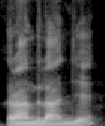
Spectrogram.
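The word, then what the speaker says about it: Karandlaje: बीजेपी एमपी and union minister Shobha, BJP एमपी हैं, बीजेपी के सांसद हैं, एंड यूनियन मिनिस्टर हैं, केंद्रीय मंत्री शोभा करांदलाजे, इसका प्रोनाउंसिएशन है करांदलाजे, वन ऑफ द सिग्नेटरीज,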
